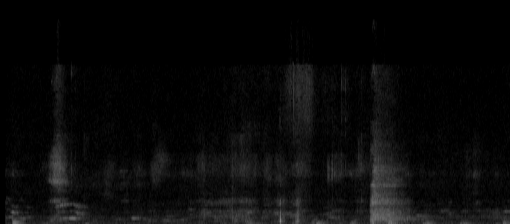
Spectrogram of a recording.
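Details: Several short, muffled bursts of an adult with allergies holding back sneezes in a quiet room, an intense stifled sneezing fit after a nose tickle.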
